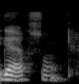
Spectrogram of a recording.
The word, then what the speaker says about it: garçons: That means the pronunciation will remain same whether it is singular or it is plural. Let's see. Le garçon les garçons.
